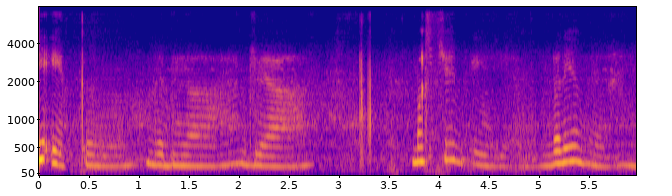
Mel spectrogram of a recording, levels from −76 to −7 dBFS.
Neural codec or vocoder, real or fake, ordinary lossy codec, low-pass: codec, 24 kHz, 0.9 kbps, WavTokenizer, medium speech release version 1; fake; none; 7.2 kHz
